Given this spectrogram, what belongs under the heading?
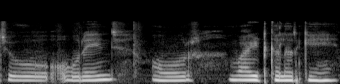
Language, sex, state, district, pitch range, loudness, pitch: Hindi, female, Madhya Pradesh, Bhopal, 185-200 Hz, -16 LUFS, 190 Hz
